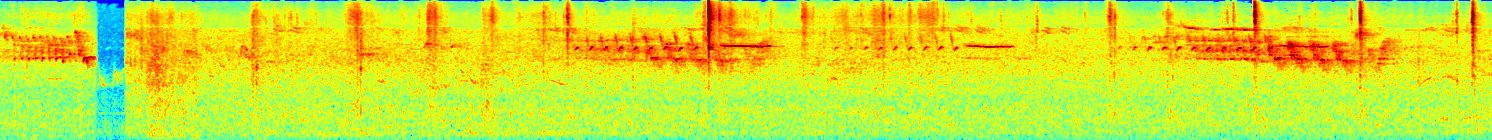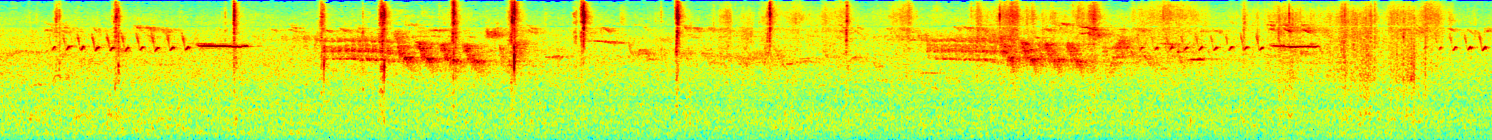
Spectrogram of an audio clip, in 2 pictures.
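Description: Forest ambience: a songbird singing short trilled phrases again and again, every few seconds, over a steady background hush. Scattered sharp clicks are heard throughout, one louder about seven seconds in.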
